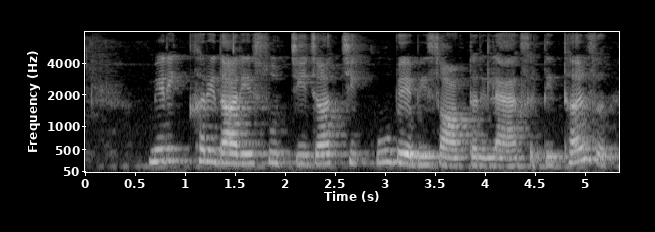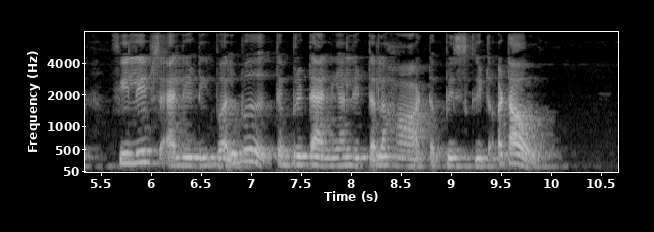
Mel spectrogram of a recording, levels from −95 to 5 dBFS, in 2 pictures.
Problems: echo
